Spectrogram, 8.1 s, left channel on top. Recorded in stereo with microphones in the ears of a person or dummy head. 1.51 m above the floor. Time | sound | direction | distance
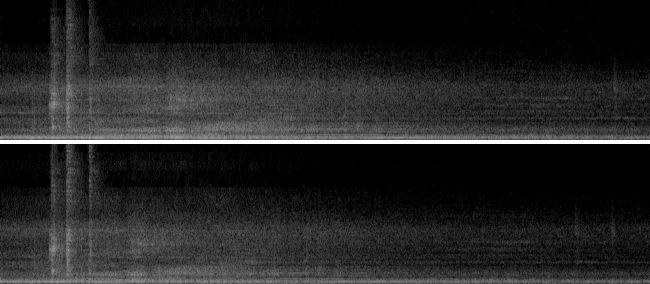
0.4 | tearing paper | 10° right (ahead or behind) | 0.6 m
